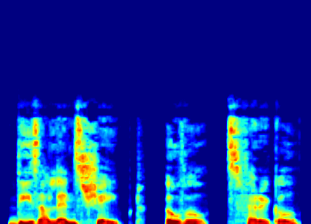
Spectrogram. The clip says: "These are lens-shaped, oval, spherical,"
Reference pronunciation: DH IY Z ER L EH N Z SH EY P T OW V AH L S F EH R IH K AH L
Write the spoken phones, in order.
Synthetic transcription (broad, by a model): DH IY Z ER L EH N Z SH EY P T OW V AH L S F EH R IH K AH L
